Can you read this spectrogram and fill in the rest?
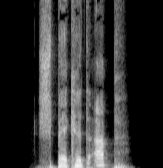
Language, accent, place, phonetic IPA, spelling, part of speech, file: German, Germany, Berlin, [ˌʃpɛkət ˈap], specket ab, verb, De-specket ab.ogg
- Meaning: second-person plural subjunctive I of abspecken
